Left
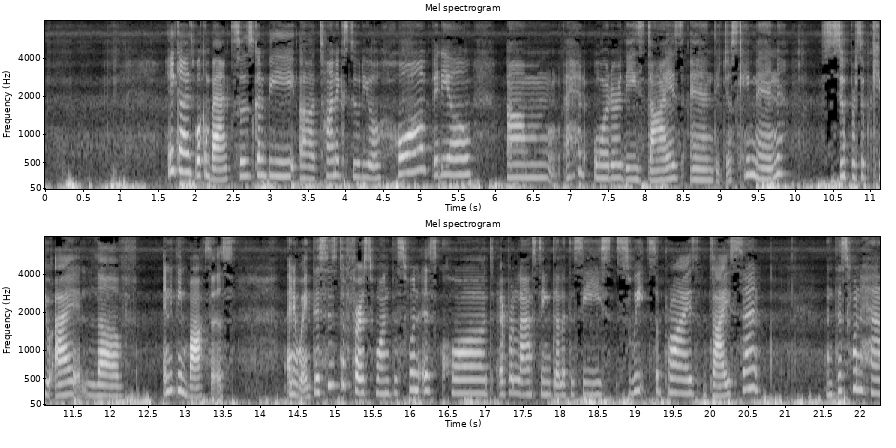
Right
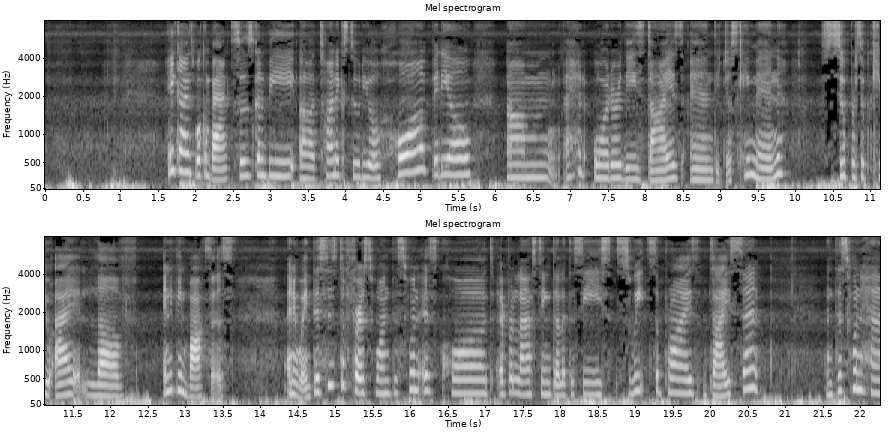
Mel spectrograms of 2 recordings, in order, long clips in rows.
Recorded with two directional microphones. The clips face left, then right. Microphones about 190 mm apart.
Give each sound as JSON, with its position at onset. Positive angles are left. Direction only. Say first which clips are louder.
{"t": 1.6, "sound": "a woman's voice", "louder": "right 2 dB", "side_deg": -15}
{"t": 2.5, "sound": "a woman's voice", "louder": "right 4 dB", "side_deg": -25}
{"t": 21.8, "sound": "speech", "louder": "right 6 dB", "side_deg": -30}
